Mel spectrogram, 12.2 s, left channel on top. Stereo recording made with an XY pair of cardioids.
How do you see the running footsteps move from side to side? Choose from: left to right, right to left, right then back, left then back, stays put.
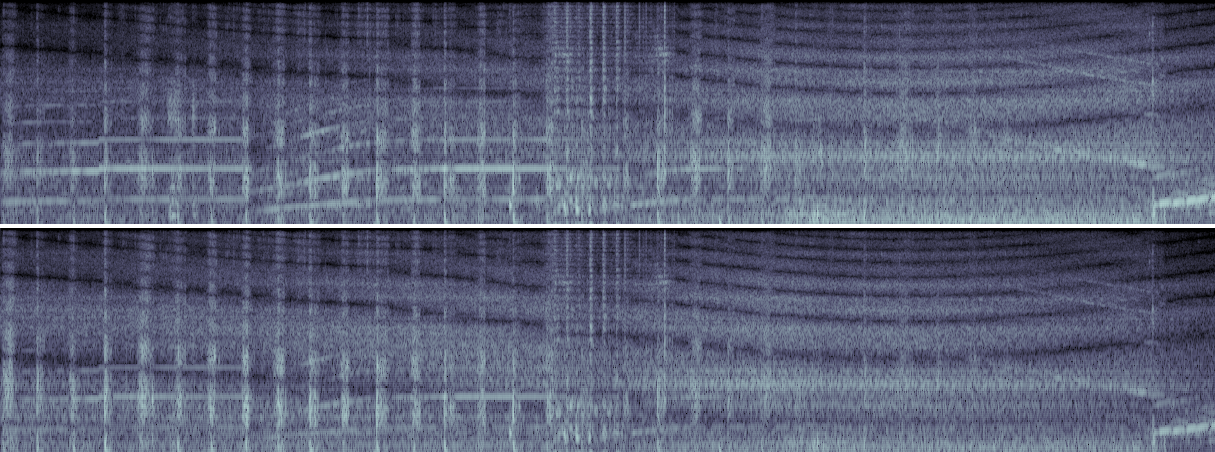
right to left.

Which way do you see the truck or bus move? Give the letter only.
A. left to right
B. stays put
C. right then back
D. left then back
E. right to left
E.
